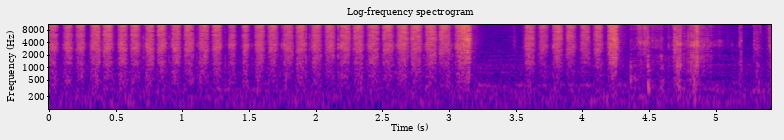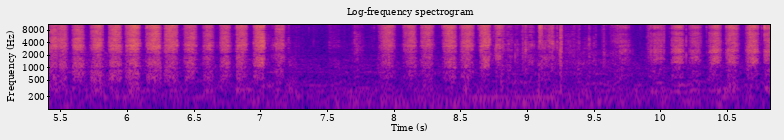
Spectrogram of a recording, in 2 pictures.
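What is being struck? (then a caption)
Fingernail rubbed with a foam buffer block. A white solid foam buffer block is rubbed back and forth over a natural thumb nail. Quick, even strokes make a bright, dry, scratchy swishing, broken by a few short pauses before the buffing resumes.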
